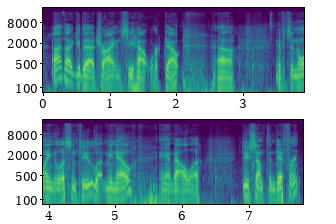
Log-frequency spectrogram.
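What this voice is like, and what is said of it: Slightly out of breath while talking. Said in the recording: “I sound a little out of breath, ... that's because I'm walking and talking”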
